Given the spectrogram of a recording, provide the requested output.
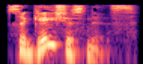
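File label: "sagaciousness", British English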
